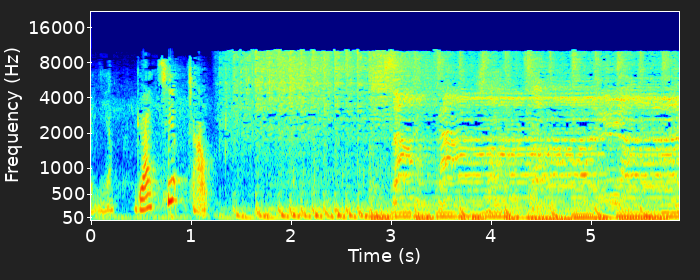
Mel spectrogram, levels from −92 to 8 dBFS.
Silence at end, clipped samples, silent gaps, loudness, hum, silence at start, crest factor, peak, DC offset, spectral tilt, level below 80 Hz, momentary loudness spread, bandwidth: 0 s; under 0.1%; none; -15 LUFS; none; 0 s; 16 dB; 0 dBFS; under 0.1%; -3 dB/octave; -20 dBFS; 6 LU; 11 kHz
